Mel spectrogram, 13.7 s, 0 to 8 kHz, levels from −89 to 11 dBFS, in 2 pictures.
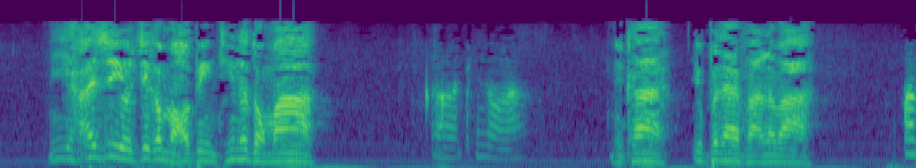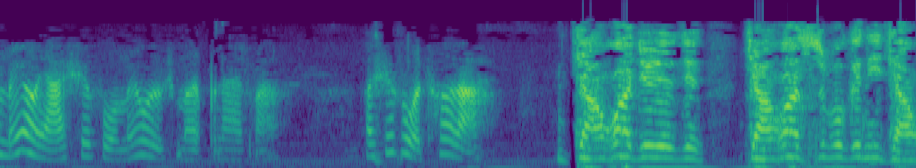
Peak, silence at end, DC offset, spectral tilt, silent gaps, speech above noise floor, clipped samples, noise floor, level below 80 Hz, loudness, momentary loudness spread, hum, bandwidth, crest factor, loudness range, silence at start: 0 dBFS; 0 s; under 0.1%; -5.5 dB/octave; none; 41 dB; under 0.1%; -56 dBFS; -50 dBFS; -13 LUFS; 20 LU; none; 8 kHz; 16 dB; 10 LU; 0.35 s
